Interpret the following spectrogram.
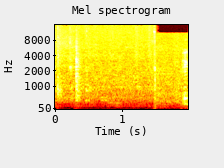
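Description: Hot oil sizzling steadily in a kadhai as fried paneer popcorn is lifted out with a wire spider skimmer. A few light metal clicks near the start and one more about one and a half seconds in.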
